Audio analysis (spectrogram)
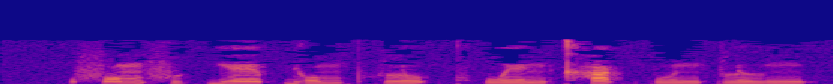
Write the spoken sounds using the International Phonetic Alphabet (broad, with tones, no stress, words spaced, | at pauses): fo˥˩mfɯ˨˩k̚jeː˥˩p̚jo˨˩m pʰlu˦˥ʔ kʰwe˧nkʰa˥˩k̚pu˧n plɯ˧ŋ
